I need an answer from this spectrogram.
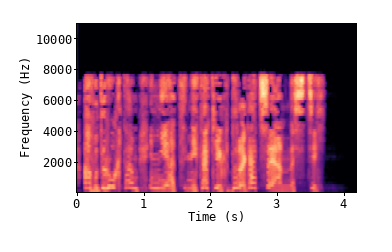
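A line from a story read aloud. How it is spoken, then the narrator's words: Doubtful squeak. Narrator (Russian): Сомнением пропищал разбойник Дырка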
